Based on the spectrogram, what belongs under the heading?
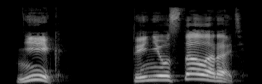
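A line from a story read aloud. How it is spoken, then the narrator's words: Shouting. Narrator (Russian): крикнул я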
